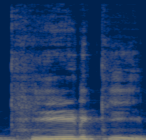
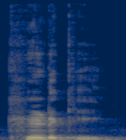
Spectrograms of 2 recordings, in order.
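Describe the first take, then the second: First: खीड़ की with a long खीई; wrong long vowel. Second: खिड़की with a quick, short खि; correct short vowel. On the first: Teacher reads out the misspelling, long vowel. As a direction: stretch the first ee in खीड़ की. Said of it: "तो नहीं होता". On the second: Teacher gives the right word, short vowel. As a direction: keep the first i of खिड़की brief. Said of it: "क्या होता है?". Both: Shown as a demonstration.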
